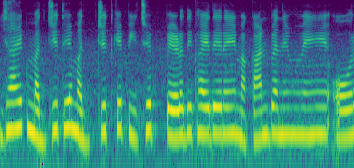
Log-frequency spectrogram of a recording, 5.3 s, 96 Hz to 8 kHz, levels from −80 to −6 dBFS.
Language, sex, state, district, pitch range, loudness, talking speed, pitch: Hindi, female, Chhattisgarh, Bilaspur, 225-250 Hz, -15 LUFS, 205 wpm, 235 Hz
